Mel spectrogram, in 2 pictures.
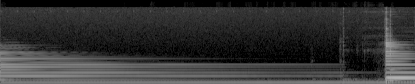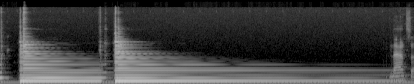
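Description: Sustained plucked guitar notes ring and slowly fade, then several strings are struck again in turn, each tone decaying as the slightly out-of-tune A and E strings are checked.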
